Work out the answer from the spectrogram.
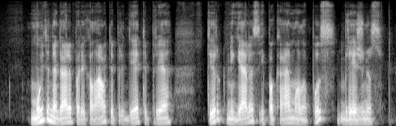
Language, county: Lithuanian, Telšiai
